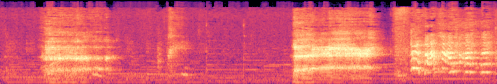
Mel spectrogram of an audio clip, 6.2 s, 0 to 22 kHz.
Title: Burping Girls Compilation Burp Girl Short 2 #twitch #burp #streamer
